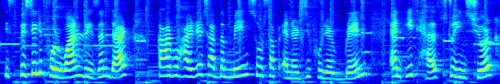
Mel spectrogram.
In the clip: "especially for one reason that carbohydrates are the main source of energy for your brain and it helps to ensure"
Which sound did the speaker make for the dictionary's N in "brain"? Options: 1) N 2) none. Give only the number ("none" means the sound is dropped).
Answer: 1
